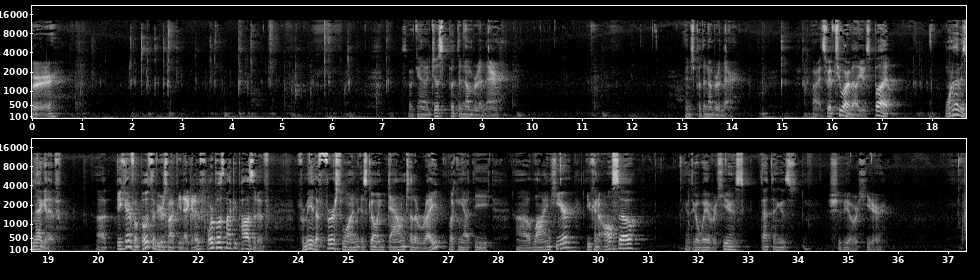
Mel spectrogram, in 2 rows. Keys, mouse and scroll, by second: 0.3 click, 1.3-4.9 typing, 4.0 ctrl+v, 5.7 Return, 6.0 typing, 6.4 ctrl+scroll, 7.6 click, 8.2 click, 8.3 click, 11.0 click, 12.4 click, 12.6 click, 14.0 click, 14.9-15.3 typing, 16.2 click, 17.1 click, 18.0-19.1 ctrl+scroll up 2, 19.1 scroll up 1, 31.4 click, 32.4 click, 34.5 click, 37.0 click.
